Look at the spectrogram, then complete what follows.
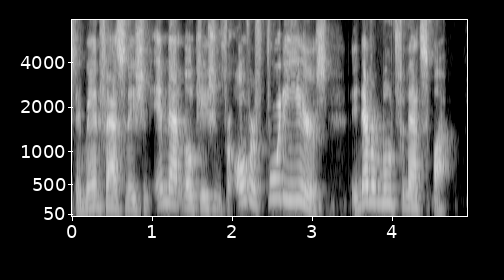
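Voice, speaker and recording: With an American accent, a man speaks at a fairly quick pace, his pitch swinging very widely. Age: 60s. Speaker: amusement collector and arcade operator. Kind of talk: live stream interview chat. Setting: live stream. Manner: halting, repeats words.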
